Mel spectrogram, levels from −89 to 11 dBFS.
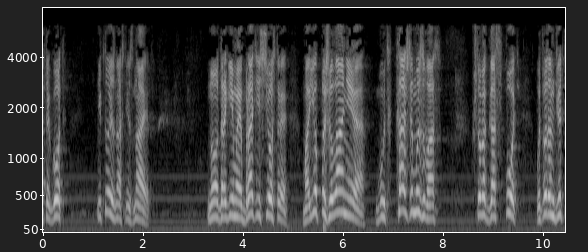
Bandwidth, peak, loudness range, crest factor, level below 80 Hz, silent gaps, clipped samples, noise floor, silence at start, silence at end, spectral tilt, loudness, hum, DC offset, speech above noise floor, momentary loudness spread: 6.6 kHz; -6 dBFS; 5 LU; 16 dB; -58 dBFS; none; under 0.1%; -55 dBFS; 0 s; 0.05 s; -4.5 dB/octave; -22 LUFS; 50 Hz at -55 dBFS; under 0.1%; 33 dB; 13 LU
